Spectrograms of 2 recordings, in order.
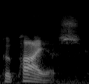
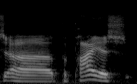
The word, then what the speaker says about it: Papias: Now, this idea emerges very early on with this dude called, I believe you pronounce it Papias, Papias, Papias of Hierapolis.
